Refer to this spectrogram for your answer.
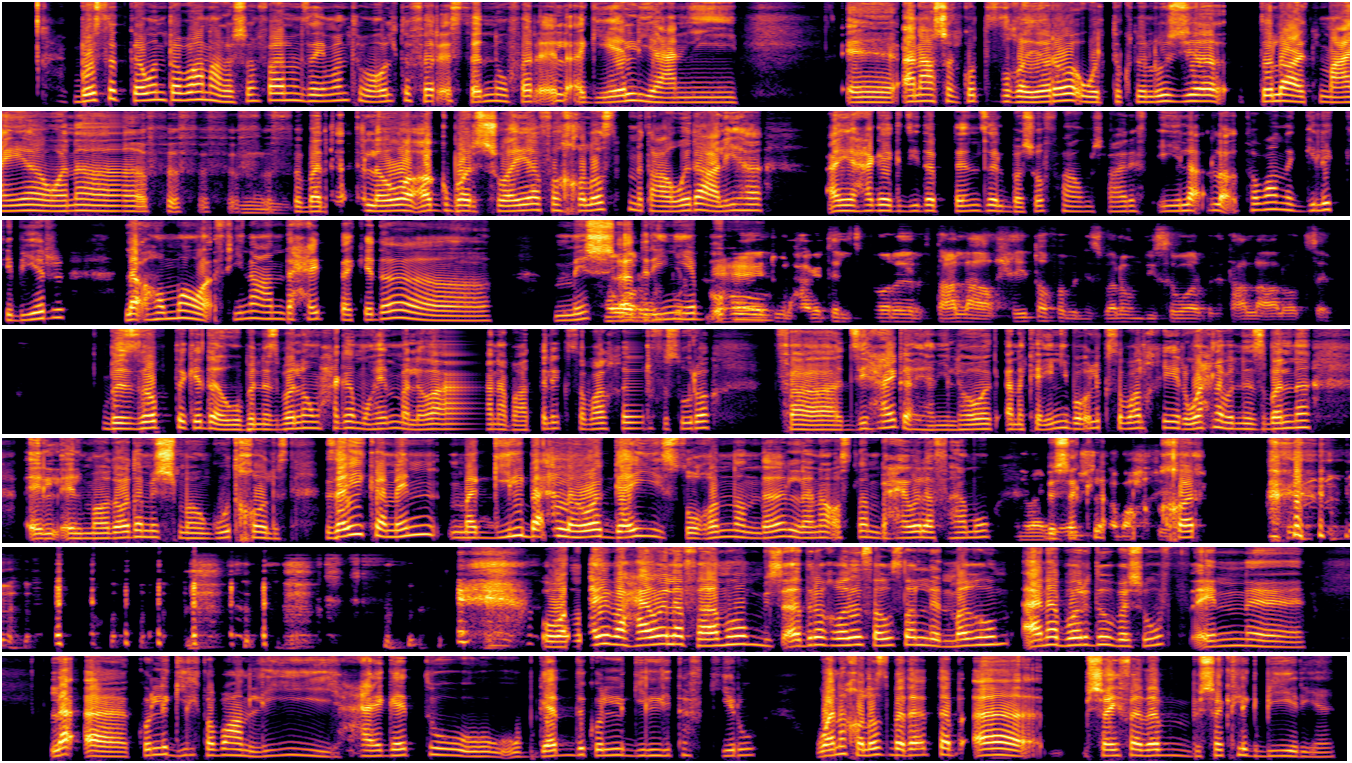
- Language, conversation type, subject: Arabic, podcast, بتحس إن الموبايل بيأثر على علاقاتك إزاي؟
- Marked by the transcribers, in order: tapping; in English: "والبورتريهات"; distorted speech; giggle; unintelligible speech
